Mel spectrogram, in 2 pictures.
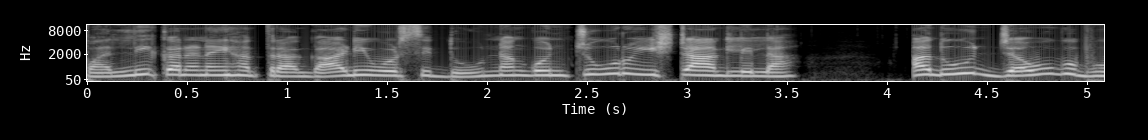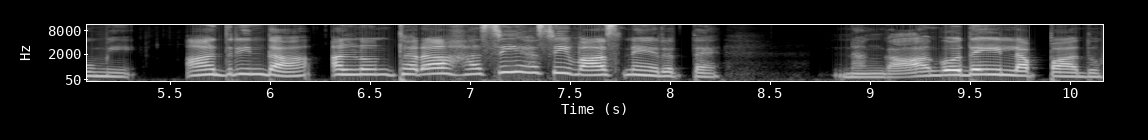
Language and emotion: Kannada, disgusted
